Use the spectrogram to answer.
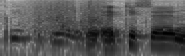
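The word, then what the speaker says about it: ἔκτισεν: "ktizo", "ektisen" 이라 고 발음 하는 게 맞아 요 .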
